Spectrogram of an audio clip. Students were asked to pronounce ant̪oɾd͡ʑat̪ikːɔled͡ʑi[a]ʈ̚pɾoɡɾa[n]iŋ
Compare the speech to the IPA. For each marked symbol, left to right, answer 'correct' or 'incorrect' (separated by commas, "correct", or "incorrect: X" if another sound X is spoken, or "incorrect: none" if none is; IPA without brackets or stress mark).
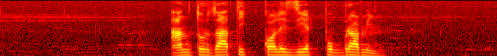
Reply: incorrect: e, incorrect: m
